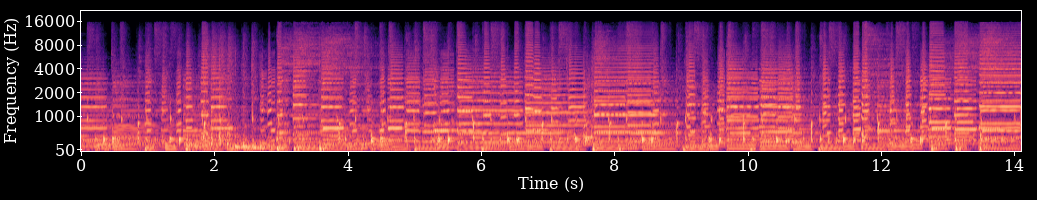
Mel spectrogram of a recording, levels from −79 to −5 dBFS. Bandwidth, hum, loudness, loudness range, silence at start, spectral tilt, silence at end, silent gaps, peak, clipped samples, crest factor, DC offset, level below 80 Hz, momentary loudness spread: 16.5 kHz; none; -16 LUFS; 1 LU; 0 s; -4 dB/octave; 0 s; none; 0 dBFS; under 0.1%; 16 dB; under 0.1%; -30 dBFS; 5 LU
